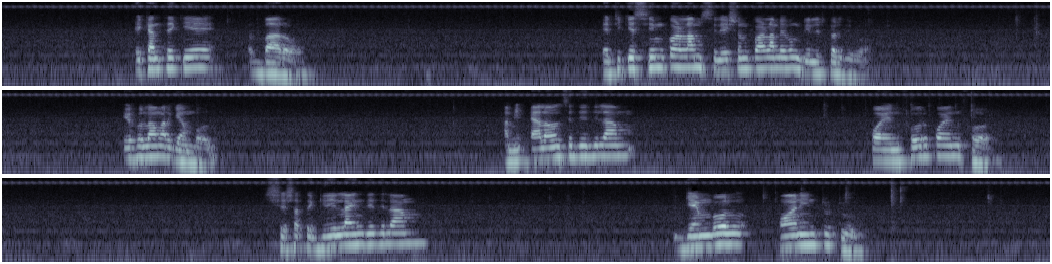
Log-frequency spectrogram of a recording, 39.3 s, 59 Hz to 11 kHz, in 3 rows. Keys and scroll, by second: 1.6 Down, 2.9 KP_1, 3.2 KP_2, 3.9 Down, 12.8 shift+a, 15.6 Home, 24.0 KP_Decimal, 24.3 KP_4, 24.6 Down, 24.8 KP_Decimal, 25.1 KP_4, 25.3 Down, 31.9 Home, 33.2 e, 33.4 m, 33.4 b, 33.4 l, 34.7 space, 35.8 KP_1, 36.3 x, 36.8 KP_2, 37.4 Return, 38.6 j.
